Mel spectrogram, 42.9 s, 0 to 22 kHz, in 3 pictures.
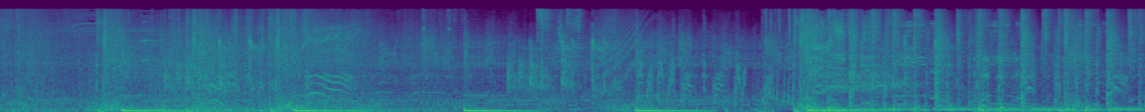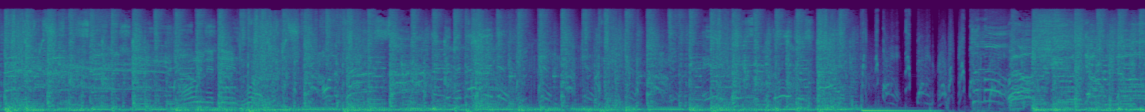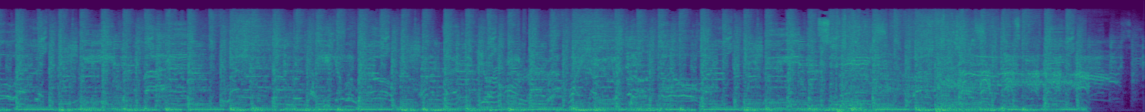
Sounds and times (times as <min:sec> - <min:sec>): Music: 0:00.8 - 0:42.9
Speech: 0:03.8 - 0:04.6, 0:10.2 - 0:14.2, 0:15.2 - 0:18.8, 0:32.5 - 0:33.6.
